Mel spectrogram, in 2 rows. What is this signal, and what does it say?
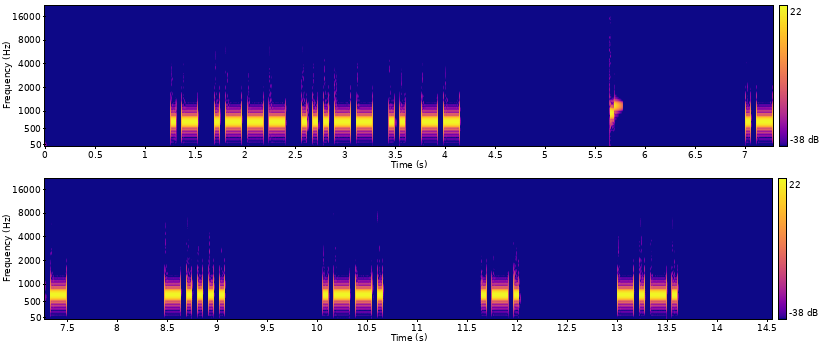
Morse code, heard as a keyed tone, about 22 wpm, spaced as for 11 wpm, 700 Hz. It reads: AJ3IM W6PRC
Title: USA Call Signs - 5 Characters - 6x Character Spacing - 22wpm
